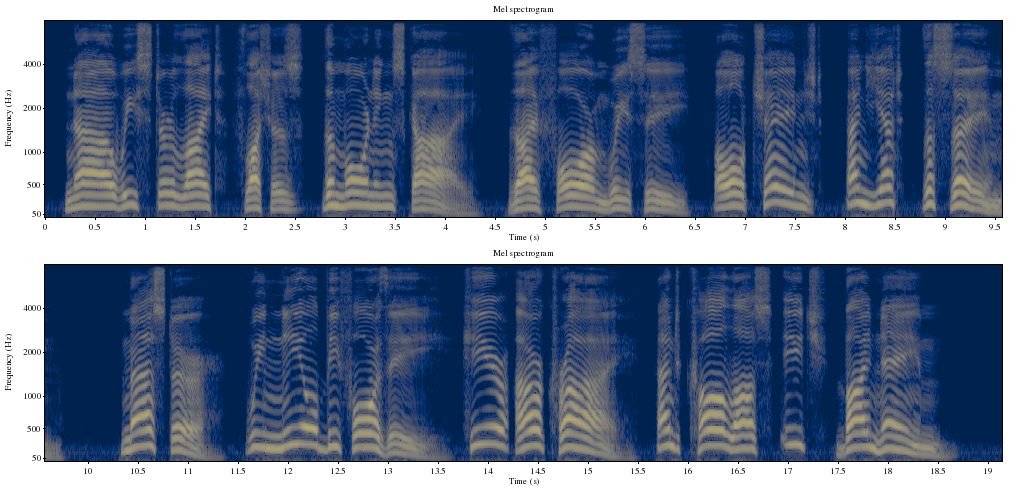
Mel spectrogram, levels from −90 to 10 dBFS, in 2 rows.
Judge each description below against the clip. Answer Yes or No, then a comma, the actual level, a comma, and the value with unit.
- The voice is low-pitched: No, medium, 170 Hz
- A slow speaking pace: Yes, slow, 100 wpm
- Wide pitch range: Yes, wide, 8.0 semitones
